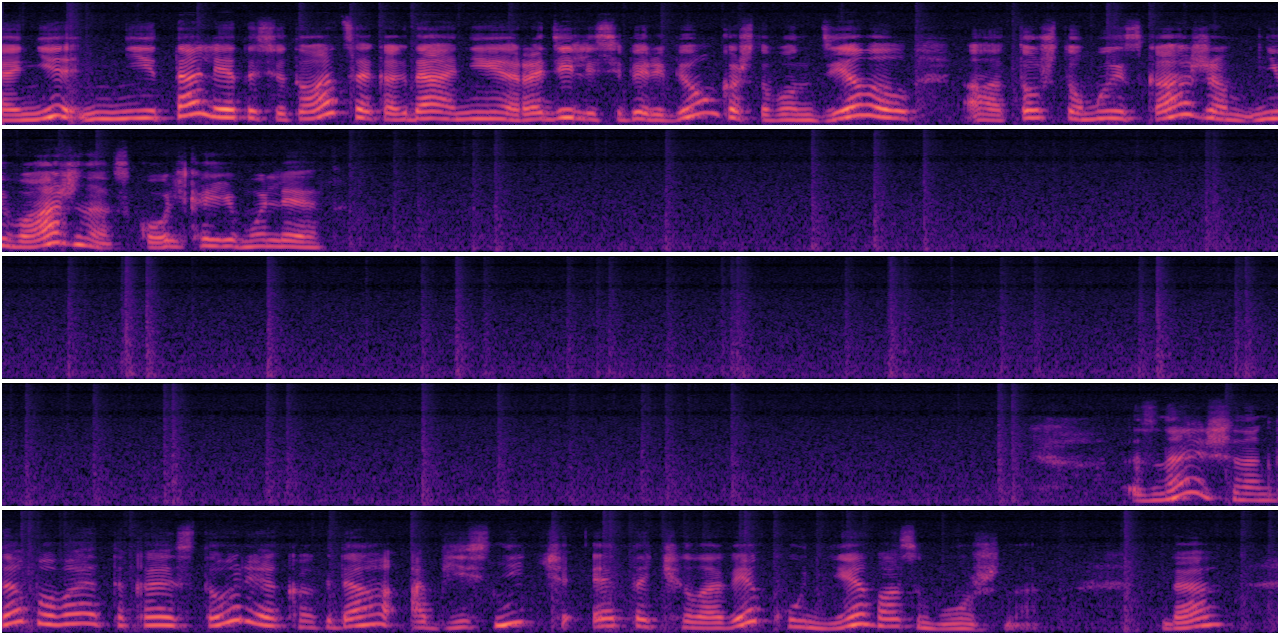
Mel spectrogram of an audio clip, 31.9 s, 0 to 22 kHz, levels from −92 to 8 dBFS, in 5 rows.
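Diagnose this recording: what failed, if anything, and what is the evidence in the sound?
Nothing failed; no fault is audible in this recording.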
